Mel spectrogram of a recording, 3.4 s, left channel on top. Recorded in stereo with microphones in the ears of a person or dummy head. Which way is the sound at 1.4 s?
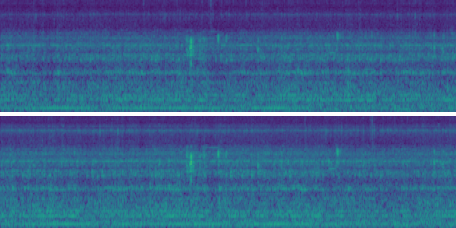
15° left (ahead or behind).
